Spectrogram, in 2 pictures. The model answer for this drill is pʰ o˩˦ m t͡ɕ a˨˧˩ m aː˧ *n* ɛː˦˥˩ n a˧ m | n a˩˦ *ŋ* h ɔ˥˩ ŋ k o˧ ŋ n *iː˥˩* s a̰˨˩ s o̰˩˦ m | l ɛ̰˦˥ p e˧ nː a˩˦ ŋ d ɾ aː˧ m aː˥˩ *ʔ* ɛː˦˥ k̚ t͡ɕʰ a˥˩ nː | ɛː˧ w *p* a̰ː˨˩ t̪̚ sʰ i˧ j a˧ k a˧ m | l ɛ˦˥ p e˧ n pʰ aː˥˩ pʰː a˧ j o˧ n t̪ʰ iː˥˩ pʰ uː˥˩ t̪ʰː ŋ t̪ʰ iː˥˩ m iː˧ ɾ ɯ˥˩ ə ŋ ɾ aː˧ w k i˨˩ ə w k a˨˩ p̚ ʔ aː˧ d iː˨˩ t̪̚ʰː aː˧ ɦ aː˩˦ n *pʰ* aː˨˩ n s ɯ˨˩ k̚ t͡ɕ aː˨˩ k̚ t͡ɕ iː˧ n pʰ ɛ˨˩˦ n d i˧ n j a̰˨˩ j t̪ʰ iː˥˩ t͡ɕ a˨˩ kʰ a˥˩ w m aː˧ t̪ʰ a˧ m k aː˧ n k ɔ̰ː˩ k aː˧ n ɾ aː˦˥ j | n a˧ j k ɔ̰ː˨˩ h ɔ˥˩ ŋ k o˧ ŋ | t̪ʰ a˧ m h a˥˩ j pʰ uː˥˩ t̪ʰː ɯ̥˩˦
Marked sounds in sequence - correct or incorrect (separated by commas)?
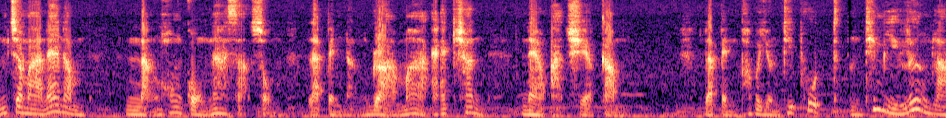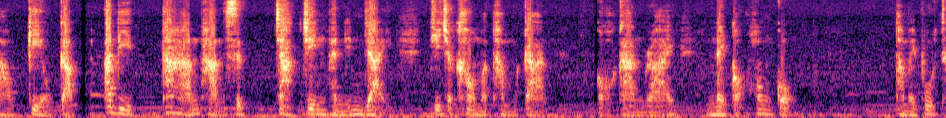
correct, correct, incorrect, correct, incorrect, correct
